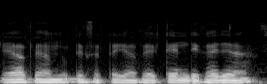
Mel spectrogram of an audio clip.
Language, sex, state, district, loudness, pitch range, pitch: Hindi, male, Arunachal Pradesh, Lower Dibang Valley, -13 LUFS, 95-105 Hz, 100 Hz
